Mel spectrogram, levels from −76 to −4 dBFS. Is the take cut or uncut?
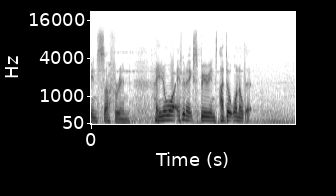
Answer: cut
